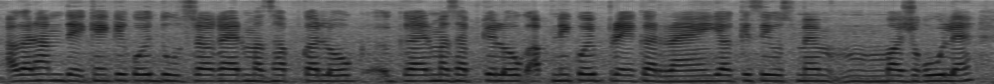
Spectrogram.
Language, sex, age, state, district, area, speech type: Urdu, female, 18-30, Delhi, South Delhi, urban, spontaneous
